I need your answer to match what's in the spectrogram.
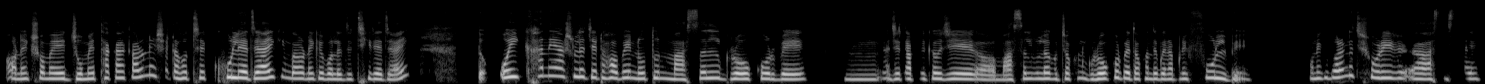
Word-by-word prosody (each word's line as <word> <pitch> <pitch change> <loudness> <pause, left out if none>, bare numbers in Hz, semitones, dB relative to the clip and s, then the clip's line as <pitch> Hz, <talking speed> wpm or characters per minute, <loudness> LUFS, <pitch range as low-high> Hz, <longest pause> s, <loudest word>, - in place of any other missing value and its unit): অনেক 260 0 -1
সময়ে 265 -1 +3
জমে 255 +1 +2
থাকার 300 0 0
কারণে 365 +7 -1
সেটা 315 -3 -4
হচ্ছে 290 +1 -3 0.2
খুলে 315 -2 +7
যায় 285 +2 +7
কিংবা 300 -6 -2
অনেকে 260 +1 -1
বলে 240 -1 +1
যে - - -5
ছিঁড়ে 255 -3 +1
যায়। 235 +8 0 0.7
তো - - +1 0.2
ঐখানে 370 +3 +2
আসলে 355 0 0
যেটা 310 -2 0
হবে 295 +1 +2
নতুন 285 +2 -1
মাসল 285 +5 -1 0.2
গ্রো 255 0 +4 0.2
করবে, 240 -2 +3 0.6
উম 230 0 -3 0.2
যেটা 255 +1 -2
আপনাকে 260 0 -9
ওই - - -1
যে 255 - +3 0.5
মাসল 225 +4 -3
গুলো 265 0 +1 0.2
যখন 260 +3 -4
গ্রো 255 +2 +5
করবে, 295 -3 +2
তখন 255 +1 -3
দেখবেন 250 -1 0
আপনি 255 0 -4
ফুলবে 290 -6 +1 0.7
অনেকে 280 +2 -3
বলে 320 +1 +4
না - - -2 0.2
শরীর 300 -2 +2 0.3
আস্তে, 245 +2 -6
আস্তে 265 -1 -9
270 Hz, 180 wpm, -23 LUFS, 255-300 Hz, 0.7 s, খুলে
